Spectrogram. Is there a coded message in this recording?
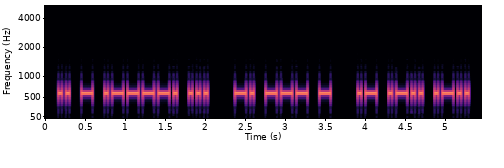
Yes: Morse code from 0.2 to 5.3 s, heard as a keyed tone, about 25 wpm, 600 Hz. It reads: IT'S NOT ALL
